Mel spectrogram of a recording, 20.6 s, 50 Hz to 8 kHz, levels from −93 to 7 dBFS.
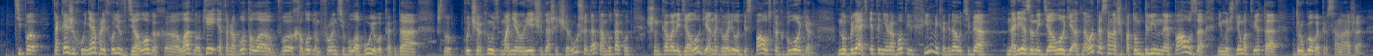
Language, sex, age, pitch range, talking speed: Russian, male, 20-39, 165-215 Hz, 170 wpm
